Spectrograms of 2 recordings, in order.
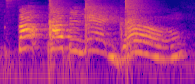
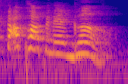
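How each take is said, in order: First: Slow, stretched "popping" with a rise; drawn-out sassy quote. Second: Loud, sassy "Stop popping that gum"; sassy scold. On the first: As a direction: drag out the word popping. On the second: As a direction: scold like a fed-up auntie. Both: Retold or imitated. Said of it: "Girl, get that".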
